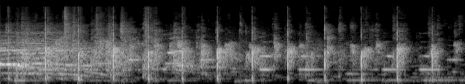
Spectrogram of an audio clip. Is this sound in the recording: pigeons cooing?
no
